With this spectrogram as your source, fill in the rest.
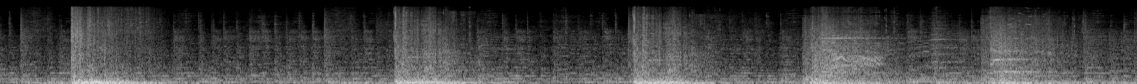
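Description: Explosives set by paratroopers blast the turrets of the Ebene-Maille fortress in Minecraft, set on 10 May 1940: five loud, heavy booms land roughly every two seconds, each followed by a rumbling, crumbling decay.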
